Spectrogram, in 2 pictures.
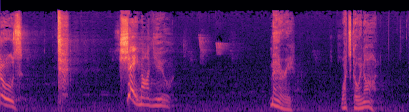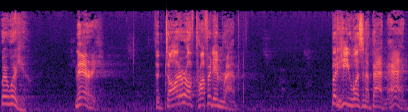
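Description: A man speaks loudly and forcefully, in short declaiming bursts.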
